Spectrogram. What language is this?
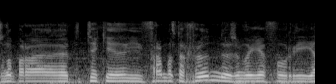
Icelandic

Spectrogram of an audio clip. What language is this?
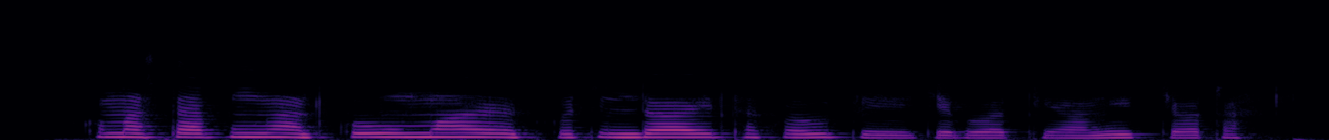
Kalenjin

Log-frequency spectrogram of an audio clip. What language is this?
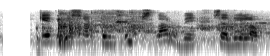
Icelandic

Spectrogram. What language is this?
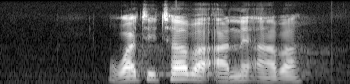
Venda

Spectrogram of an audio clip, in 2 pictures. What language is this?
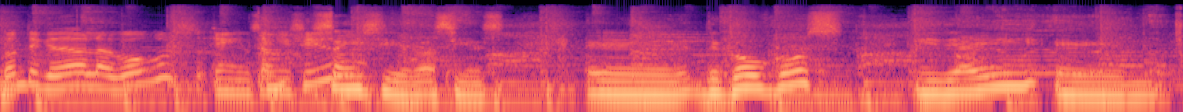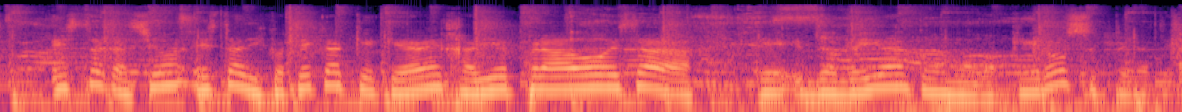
Spanish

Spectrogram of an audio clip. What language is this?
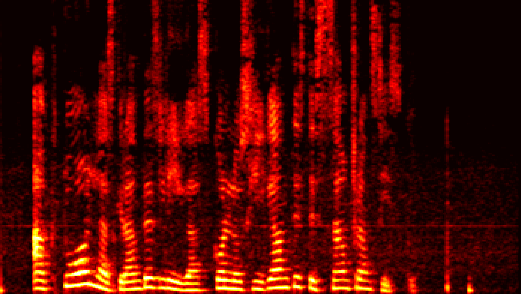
Spanish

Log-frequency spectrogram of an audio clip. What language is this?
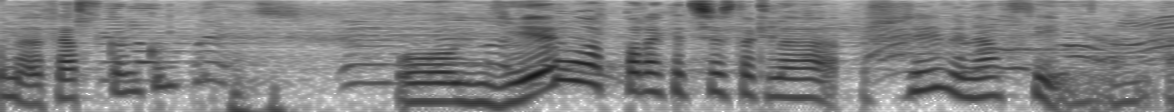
Icelandic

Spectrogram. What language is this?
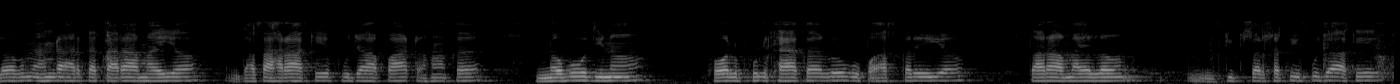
Maithili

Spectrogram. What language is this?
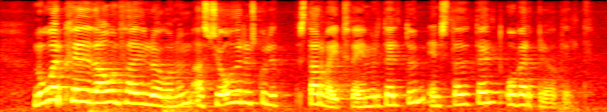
Icelandic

